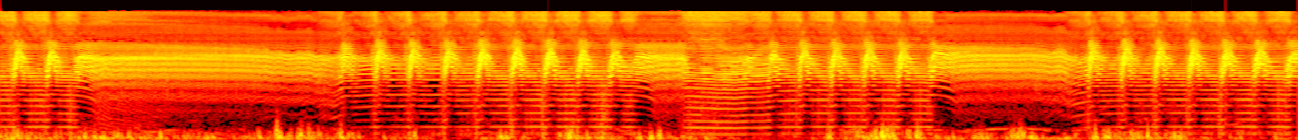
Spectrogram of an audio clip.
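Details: A cicada on the Mutianyu section of the Great Wall of China, north of Beijing, gives a loud, shrill buzz pulsing about three times a second.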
